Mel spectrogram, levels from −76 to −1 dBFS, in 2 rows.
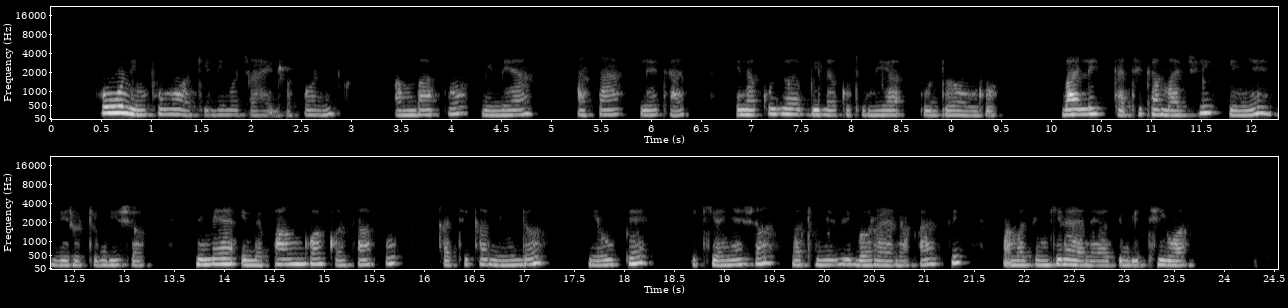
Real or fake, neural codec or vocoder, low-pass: fake; codec, 24 kHz, 6 kbps, HILCodec; 3.6 kHz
